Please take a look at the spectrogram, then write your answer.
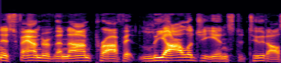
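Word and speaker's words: Liology: Jeremy Lynn is founder of the nonprofit Leology Institute. I'll spell that.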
